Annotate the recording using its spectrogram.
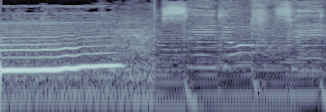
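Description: A woman's drawn-out, thinking "mmm" hum, held on one pitch and rising a little before it cuts off about a second in. Quieter background pop music follows.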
